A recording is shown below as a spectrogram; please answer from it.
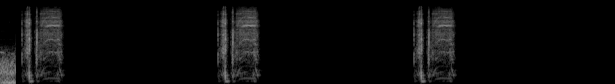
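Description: A camera shutter firing three times, about two seconds apart, each time a short quick run of clicks, with dead silence between.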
